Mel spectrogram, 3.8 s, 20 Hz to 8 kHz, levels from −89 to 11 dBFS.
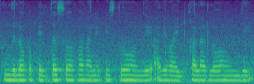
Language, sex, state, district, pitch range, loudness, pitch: Telugu, female, Telangana, Hyderabad, 170-180 Hz, -15 LUFS, 175 Hz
